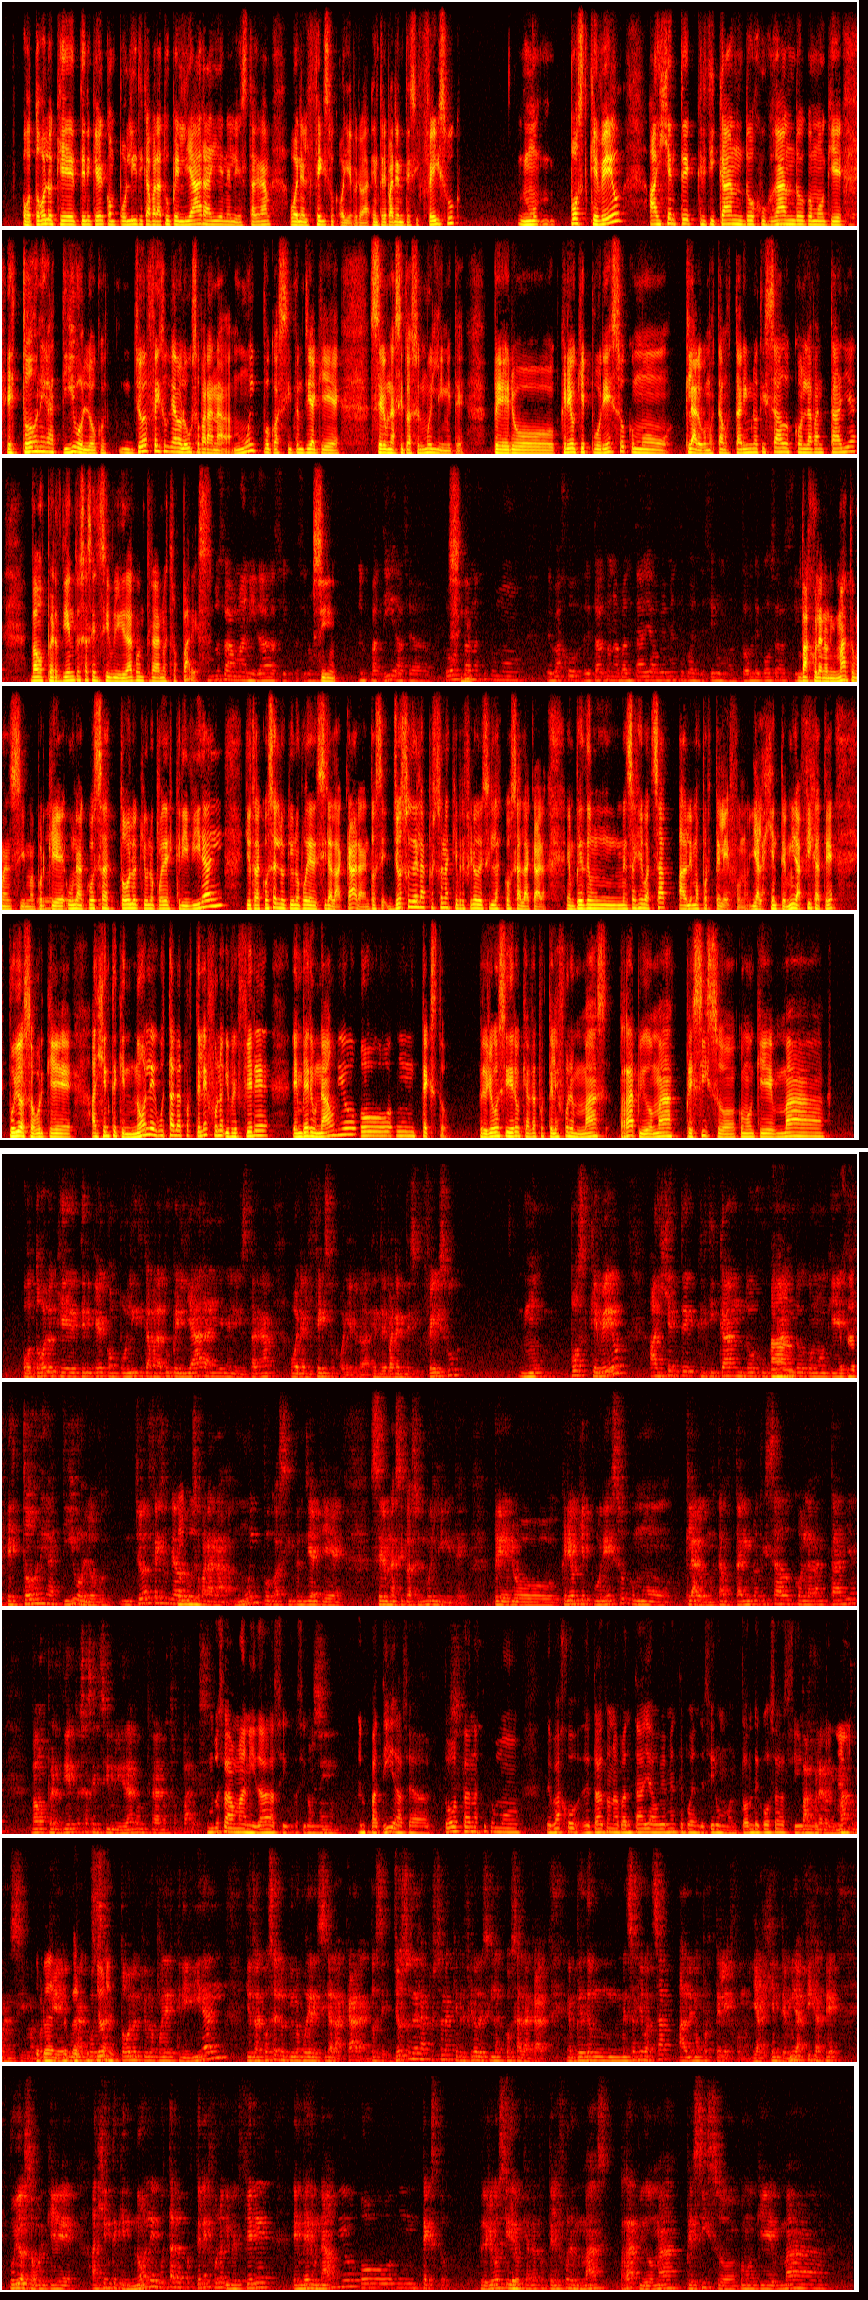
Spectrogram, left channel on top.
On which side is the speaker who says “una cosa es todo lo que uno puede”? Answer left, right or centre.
Left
